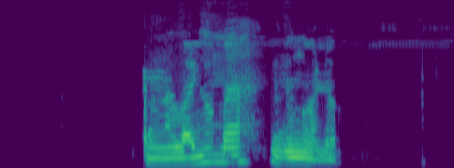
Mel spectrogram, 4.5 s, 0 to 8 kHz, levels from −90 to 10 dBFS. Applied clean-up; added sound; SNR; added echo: none; none; none; none.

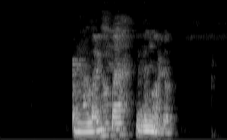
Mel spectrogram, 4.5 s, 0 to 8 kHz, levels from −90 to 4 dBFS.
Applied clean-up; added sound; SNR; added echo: none; none; none; reverberation time 0.3 s.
